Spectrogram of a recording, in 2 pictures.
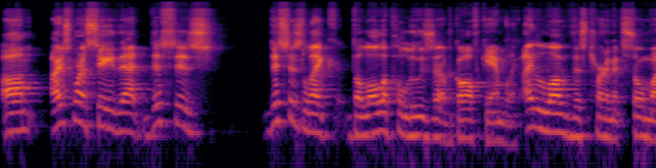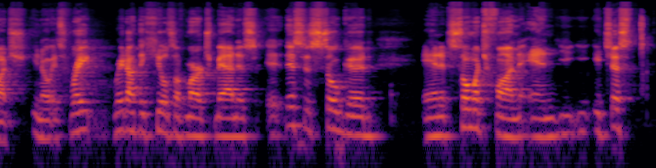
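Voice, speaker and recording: Canadian male researcher, bright tone, mid pitch, excitable panel talker. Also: moderate pace. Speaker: sports researcher. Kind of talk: casual panel chat.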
